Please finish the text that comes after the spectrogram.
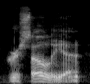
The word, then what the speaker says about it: Grasolia: have to tell people the easiest way to pronounce my name is just think of Magnolia and you can say grassolia but I hear granola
